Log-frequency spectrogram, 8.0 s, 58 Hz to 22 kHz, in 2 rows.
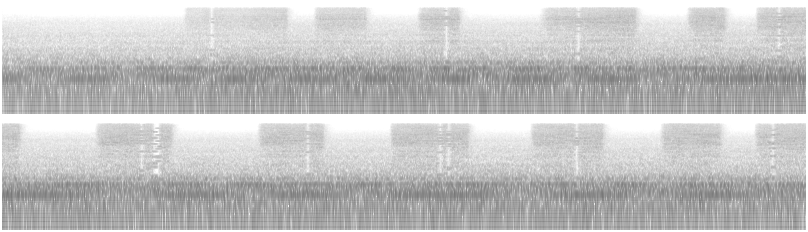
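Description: An airbrush sprays thick Vallejo paint straight from the bottle at under 30 psi, giving a close hiss that pulses in repeated short bursts over a constant background hum.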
